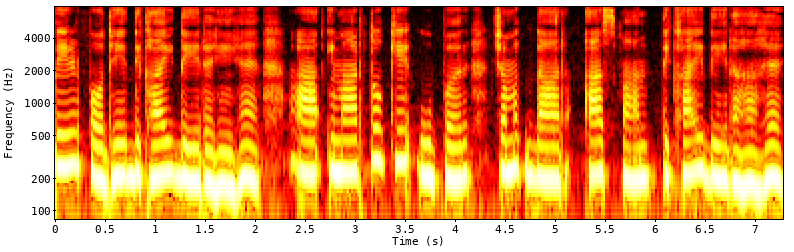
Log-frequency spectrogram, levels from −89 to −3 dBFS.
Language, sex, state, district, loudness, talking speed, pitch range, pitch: Hindi, female, Goa, North and South Goa, -11 LUFS, 115 wpm, 195-225 Hz, 205 Hz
